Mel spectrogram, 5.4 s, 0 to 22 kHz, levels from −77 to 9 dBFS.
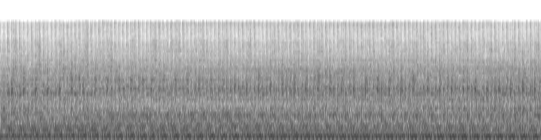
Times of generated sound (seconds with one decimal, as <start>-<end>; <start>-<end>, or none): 1.5-5.4

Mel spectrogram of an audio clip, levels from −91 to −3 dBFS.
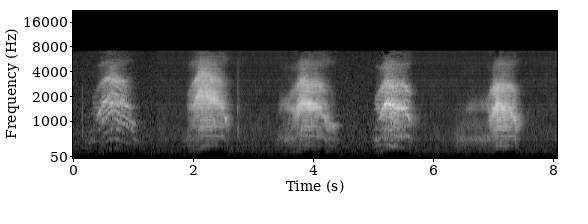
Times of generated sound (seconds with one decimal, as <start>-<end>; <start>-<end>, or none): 1.4-4.4; 5.6-8.1

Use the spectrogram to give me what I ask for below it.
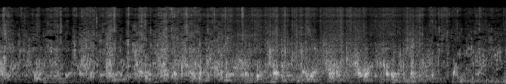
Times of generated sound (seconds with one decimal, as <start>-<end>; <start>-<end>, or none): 2.3-4.3

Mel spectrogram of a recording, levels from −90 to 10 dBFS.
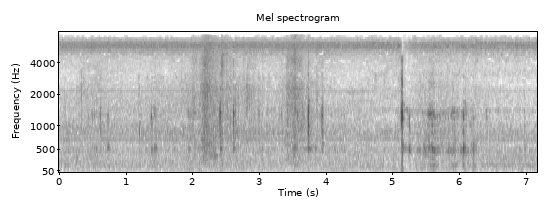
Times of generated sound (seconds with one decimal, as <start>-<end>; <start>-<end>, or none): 4.7-7.2

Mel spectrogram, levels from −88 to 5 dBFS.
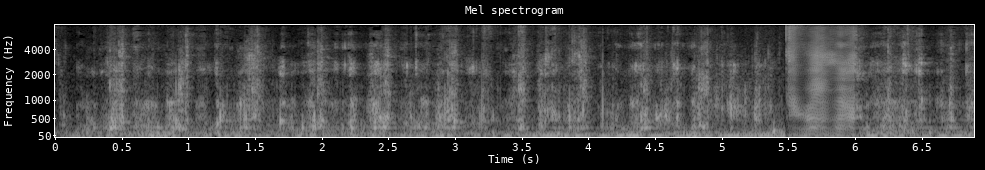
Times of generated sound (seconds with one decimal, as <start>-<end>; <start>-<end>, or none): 5.5-6.0

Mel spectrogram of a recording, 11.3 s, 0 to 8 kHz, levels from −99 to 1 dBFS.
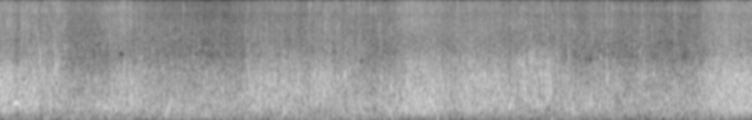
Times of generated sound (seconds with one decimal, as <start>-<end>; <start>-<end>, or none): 9.0-10.1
